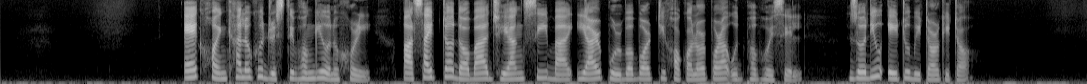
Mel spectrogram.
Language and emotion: Assamese, neutral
